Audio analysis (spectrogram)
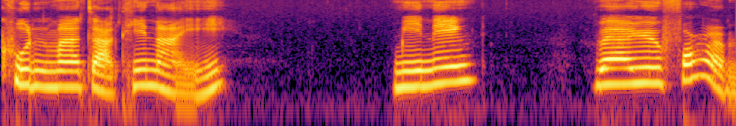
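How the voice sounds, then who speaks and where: A woman's voice: high voice, fast talker, darkish tone, clear, resonant tone, no echo, studio quality. A woman with a Thai accent, teaching beginner phrases in a chatty way, often saying "like" and laughing. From Thailand. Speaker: language teacher. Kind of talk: casual language lesson.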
